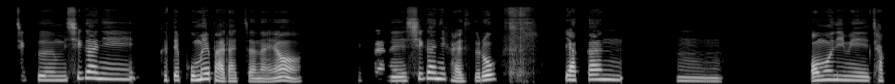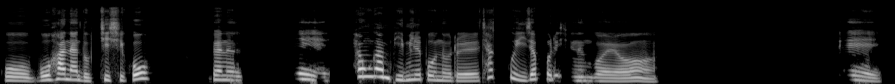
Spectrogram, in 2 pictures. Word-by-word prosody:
지금 195 -1 -4
시간이 260 -1 0 0.2
그때 200 -1 -4
봄에 210 +5 +3
받았잖아요. 145 - 0 0.6
그러니까는 180 -1 -5
시간이 260 +4 +2
갈수록 175 - 0 0.7
약간 220 +1 +1 0.6
음 155 -3 -7 0.9
어머님이 195 -1 0
자꾸 175 -3 -1
뭐 200 +3 +4
하나 230 -1 +6
놓치시고 205 - +2 0.6
그러니까는 205 -3 0 0.6
예. 230 -4 +5 0.4
현관 365 -3 +6
비밀번호를 195 - -1
자꾸 320 - -4
잊어버리시는 195 -5 -3
거예요. 150 -2 -1 1.9
네. 170 -9 -3
195 Hz, 220 characters per minute, -21 LUFS, 165-225 Hz, 1.9 s, 하나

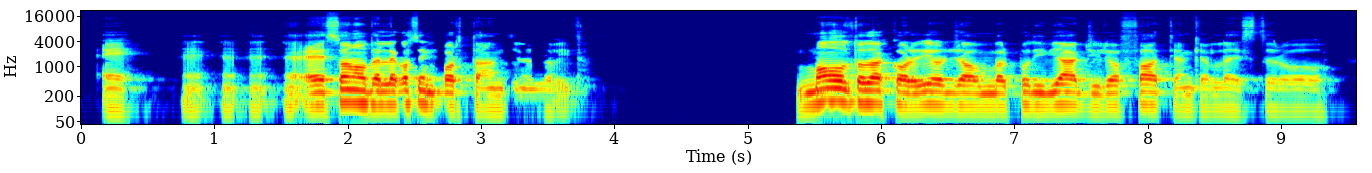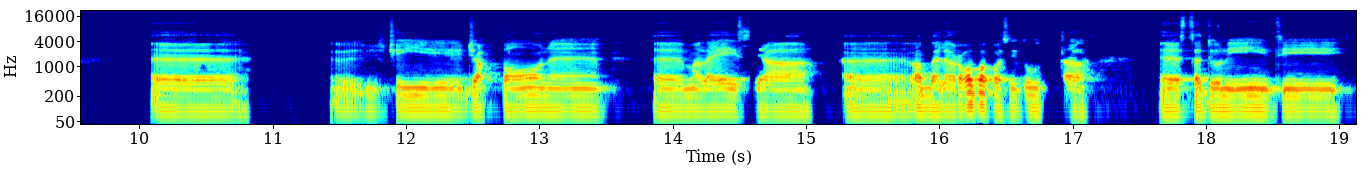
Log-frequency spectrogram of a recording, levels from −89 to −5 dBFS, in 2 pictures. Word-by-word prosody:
Eh, 100 0 -7 0.2
eh, - - -13
eh, - - -13
eh, - - -14
eh. 120 - +2
E 125 - +5
sono 145 +2 +7
delle 130 -1 +5
cose 140 +1 +3
importanti 125 -4 0
nella 100 -1 -9
vita. - - -14 1.5
Molto 150 +3 +7
d'accordo. 135 -4 +6
Io 130 0 +3
già 120 -1 +4
un 120 0 +1
bel 120 0 +1
po' 125 +1 -2
di 125 -1 +1
viaggi 125 -1 +3
li 120 - -5
ho 120 - +3
fatti 125 0 0
anche 105 -1 -7
all'estero. 100 -1 -10 0.6
Ehm, 95 -1 -8 0.6
uhm, - - -16
il - - -15
Ci 105 -1 -8
Giappone, 100 0 -7 0.3
uhm, 100 -1 -8
Malesia, 100 -1 -7 0.3
uhm, 100 -1 -9
vabbè - - -4
l'Europa 125 0 0
quasi 100 -4 -8
tutta. 105 -1 -9 0.5
Ehm, 100 - -4
Stati 100 - -7
Uniti, 100 - -6
105 Hz, 130 wpm, -23 LUFS, 100-125 Hz, 1.5 s, sono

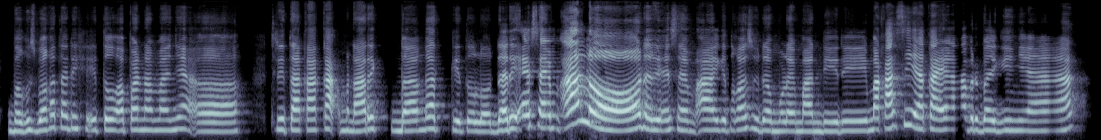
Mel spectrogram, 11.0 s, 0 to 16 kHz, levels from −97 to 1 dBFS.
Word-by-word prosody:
bagus 245 +2 -3
banget 335 +5 -2
tadi 315 -1 -4
itu, 275 -1 -5
apa 280 +1 -3
namanya, 270 +2 -5
eee, 235 0 -2 0.4
cerita 285 -1 -2
Kakak. 275 +2 +1
Menarik 260 +4 0
banget 255 +5 -1 0.2
gitu 250 0 -3
loh, 235 0 -1
dari 260 +5 +3 0.2
SMA 330 +1 +4 0.2
loh! 280 -3 +7
Dari 275 -2 +1 0.2
SMA 265 -1 -3 0.2
gitu, 265 0 -5
kan, 295 +2 -2
sudah 265 -4 -4
mulai 245 0 -3
mandiri. 240 +1 -4
Makasih, 315 +7 +2
ya, 300 - +3
Kak, 285 -2 +4
ya, 290 - -6 0.2
berbaginya. 260 +1 -4
265 Hz, 155 wpm, -23 LUFS, 250-290 Hz, 0.4 s, loh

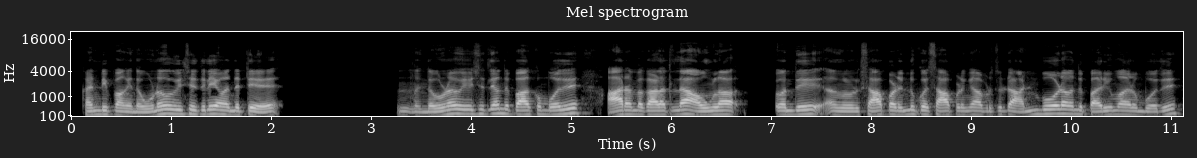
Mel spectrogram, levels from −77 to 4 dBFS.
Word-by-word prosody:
கண்டிப்பாங்க. 135 -2 -1
இந்த 115 -1 -2
உணவு 160 +6 +2
விஷயத்திலேயே 160 +1 0
வந்துட்டு 135 -1 0 1.4
ம், 130 -2 -11
இந்த 120 +1 -4
உணவு 165 +5 +2
விஷயத்திலே 165 +2 -2
வந்து 170 -2 -5
பாக்கும்போது, 150 +2 0 0.5
ஆரம்ப 150 0 +2
காலத்துல 145 +2 +2
அவுங்களா 140 +3 +2 0.6
வந்து 145 +2 -1 0.6
சாப்பாடு 140 +1 +2
இன்னும் 155 +2 -5
கொஞ்ச 145 -2 -1
சாப்புடுங்க! 140 +1 0
அப்பிடி 130 -1 -8
சொல்ட்டு 140 0 0
அன்போட 160 +6 0
வந்து 155 -2 -5
பரிமாறும் 135 0 -2
போது 125 +4 -4
145 Hz, 135 wpm, -22 LUFS, 135-155 Hz, 1.4 s, உணவு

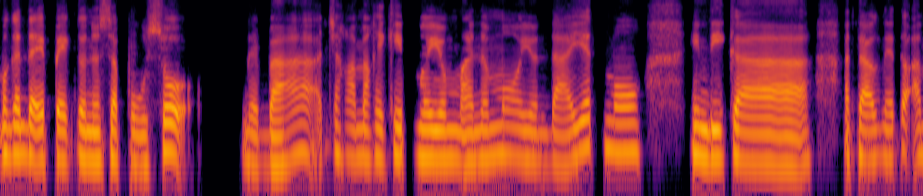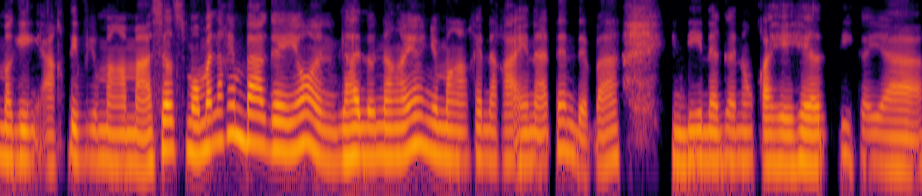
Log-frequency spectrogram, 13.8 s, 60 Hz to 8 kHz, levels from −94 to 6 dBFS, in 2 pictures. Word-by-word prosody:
maganda 175 0 +4
epekto 155 +1 +3
no'n 150 -1 +2
sa 155 - +4
puso, 145 +5 +1 0.4
'di 145 - -1
ba? 160 +7 +1
At 205 - -17
saka 170 -3 -4
maki-keep 160 +1 -1
mo 160 - +3
yung 155 0 +3
ano 145 +3 0
mo, 170 -1 -2
yung 150 -2 -3
diet 150 +8 -1
mo. 185 -1 +1 0.4
Hindi 160 -2 +5
ka, 160 -2 +3 0.5
ang - - -9
tawag 160 -1 0
nito, 155 - -3
ah - - -5
maging 155 -2 -2
active 155 +3 -5
yung 155 -1 -3
mga 145 0 -1
muscles 170 +9 +1
mo. 180 - +3
Malaking 245 +9 +2
bagay 205 -6 +3
'yon. 195 -9 +1
Lalo 165 +1 +2
na 165 -1 +1
ngayon 200 +3 +1
yung 175 - +1
mga 150 +1 -5
kinakain 150 -2 -3
natin 175 +2 -4
di 125 - -6
ba? 140 +2 -3 0.4
Hindi 150 +1 -1
na 150 - 0
ganong 150 0 -4
kahe-healthy 145 +3 -1
kaya 135 -4 -3
155 Hz, 200 wpm, -23 LUFS, 145-175 Hz, 0.5 s, Hindi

